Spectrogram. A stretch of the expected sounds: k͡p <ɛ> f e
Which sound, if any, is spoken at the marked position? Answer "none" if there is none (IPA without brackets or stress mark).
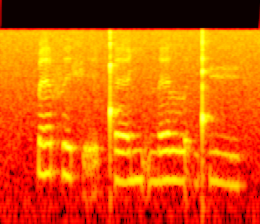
ɛ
